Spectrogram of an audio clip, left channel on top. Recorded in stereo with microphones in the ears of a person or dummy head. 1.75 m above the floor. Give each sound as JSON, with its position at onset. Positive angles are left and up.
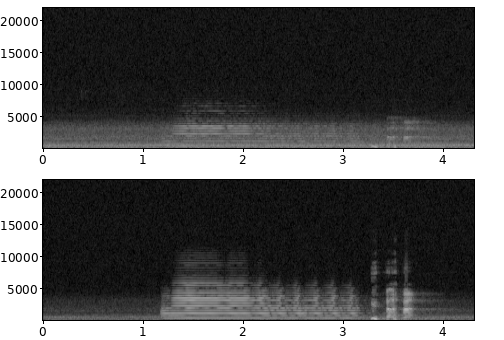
{"t": 1.2, "sound": "a trumpet", "side_deg": -65, "distance_m": 0.9}
{"t": 3.3, "sound": "laughter", "side_deg": -55, "distance_m": 0.6}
